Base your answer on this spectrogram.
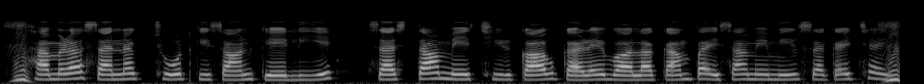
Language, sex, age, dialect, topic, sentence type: Maithili, female, 18-24, Bajjika, agriculture, question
